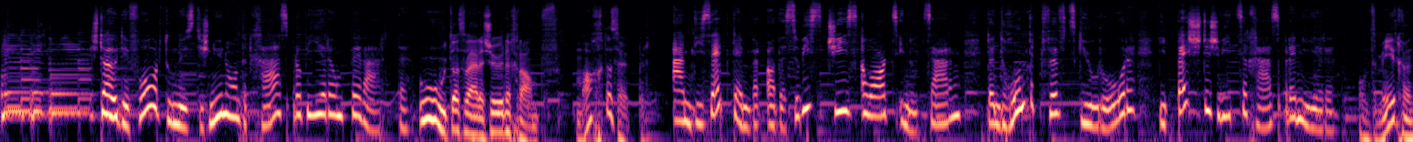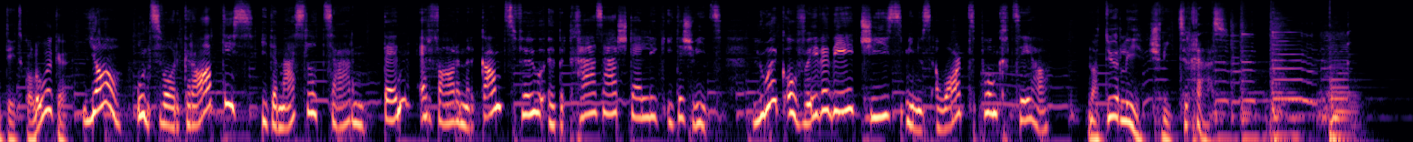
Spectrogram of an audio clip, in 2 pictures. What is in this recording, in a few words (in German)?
Radiospot; Swiss Cheese Award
